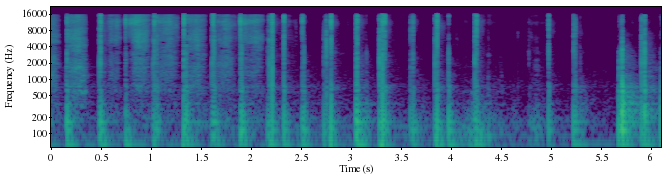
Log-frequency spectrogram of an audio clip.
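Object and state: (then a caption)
Wooden tabletop tapped with fingernails. Long fingernails on both hands tap quickly across a flat, solid, light-coloured wooden tabletop. Each tap makes a sharp, dry click with a brief low knock and a bright edge that dies away almost at once. The taps come in an irregular, rapid patter, with a hissy brushing sound between them early on.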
